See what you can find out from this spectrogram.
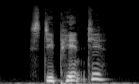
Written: STIPENDIETS

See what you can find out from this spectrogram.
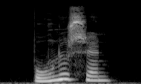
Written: bonussøn

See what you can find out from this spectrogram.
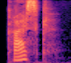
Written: græsk

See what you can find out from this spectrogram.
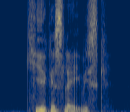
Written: kirkeslavisk

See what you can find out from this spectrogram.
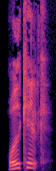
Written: rødkælk

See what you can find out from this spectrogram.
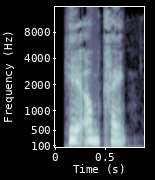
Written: heromkring

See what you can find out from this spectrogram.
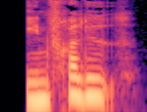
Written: infralyd

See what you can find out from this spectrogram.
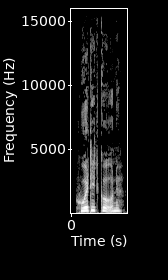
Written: hurtigtgående

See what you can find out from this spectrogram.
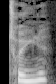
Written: tryne

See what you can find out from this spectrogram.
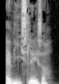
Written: avislæser

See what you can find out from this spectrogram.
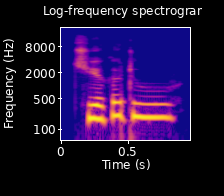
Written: tyrkerdue

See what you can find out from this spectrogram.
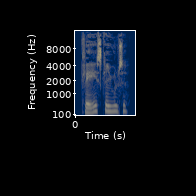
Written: klageskrivelse

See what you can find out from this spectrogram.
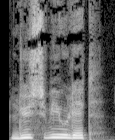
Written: lysviolet

